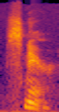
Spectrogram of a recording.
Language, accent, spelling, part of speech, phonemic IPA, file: English, US, snare, noun / verb, /snɛ(ə)ɹ/, En-us-snare.ogg
- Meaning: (noun) 1. A trap (especially one made from a loop of wire, string, or leather) 2. A mental or psychological trap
